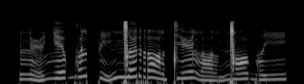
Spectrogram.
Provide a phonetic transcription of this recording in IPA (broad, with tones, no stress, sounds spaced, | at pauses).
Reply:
l ø˧˩˧ ʎ e˦˥ ɡʷ ə˦˥ l p i˧˩˧ ŋ͡ǀ ə˦˥ r ɔ˦˨ lˠ tʲ ø˦˥ l ɔ˨˩ l ŋ͡ǀ ɔ˦˥ ɡʷ i˦˥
